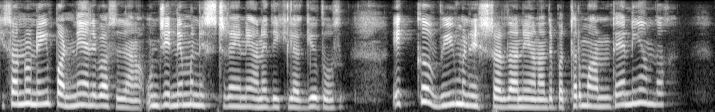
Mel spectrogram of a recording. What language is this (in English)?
Dogri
